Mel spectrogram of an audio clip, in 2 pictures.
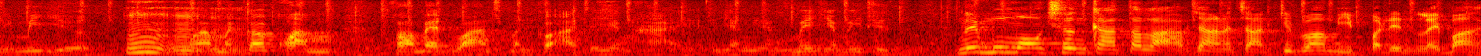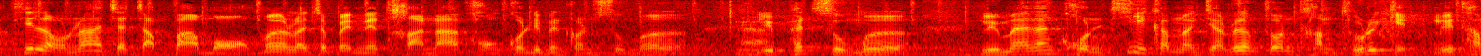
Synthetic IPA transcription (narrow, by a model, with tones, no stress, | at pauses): ja˧ŋma˥˩jɤ˦˥ʔʔɯː˧˩ʔʔːaː˥˩ma˧kɔː˥˩kʰwaː˧m | kʰwaː˧mʔɛ˦˥t̪̚waː˦˥nsma˧nkɔː˥˩ʔa̰˨˩t͡ɕa˨ja˧ŋha̰ː˩˦jja˨˧ŋja˧ŋma˥˩ja˧ŋma˥˩jt̪ʰɯ˨˩˦ŋ | na˧jmu˧mːɔː˧ŋt͡ɕʰɤː˧ŋkaː˧nt̪a˧laː˨˩t̪̚ʰa˦˥˩t͡ɕaː˧nʔaː˧t͡ɕaː˧nkʰi˦t̪̚waː˥˩miː˧pɾa˧de˧nʔa˧a˧jbaː˥˩ŋt̪ʰiː˥˩ɾa˧wnaː˥˩t͡ɕa˨˩t͡ɕa˨˩p̚t̪aː˧mɔː˧ŋma˥˩˨ɾa˧wt͡ɕa˨˩pe˧nːa˧jt̪ʰaː˨˩˦na˦˥ʔkʰɔː˩˦ŋkʰo˧nt̪iː˥˩pe˧nkʰɔ˧nsuː˧mɤː˥˩ | ɾɯː˩˦pʰe˦˥t̪̚suː˧mɤː˥˩ | ɾɯː˩˦mɛː˦˥na˦˥nkʰo˧nt̪ʰiː˥˩ka˧mla˧ŋt͡ɕa˨˩ʔɾɤː˥˩mt̪o˥˩nt̪ʰa˧mt̪ʰu˦˥ɾa˥˩ki˨˩t̪̚ɾɯː˩˦t̪ʰa˧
